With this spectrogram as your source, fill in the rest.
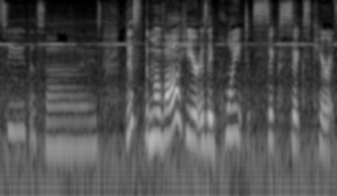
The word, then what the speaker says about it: Moval: here with a rahamanov diamond that's called the Moval so it's spelled m-o-v-a-l it is their specific cut it's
